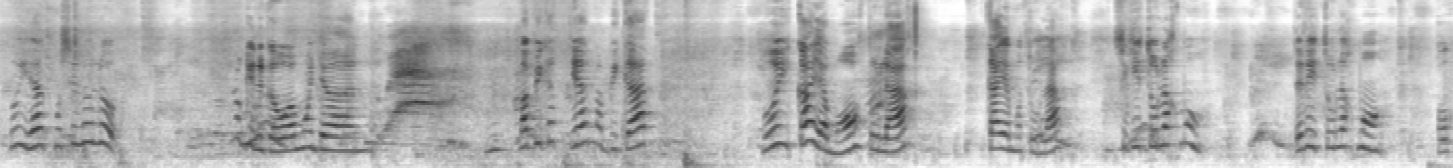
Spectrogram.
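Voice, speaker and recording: A woman filming a toddler at home, coaxing the child in a playful sing-song way. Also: high-pitched. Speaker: family member filming a toddler. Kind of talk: casual home video.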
